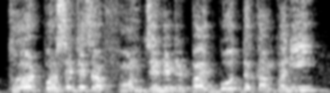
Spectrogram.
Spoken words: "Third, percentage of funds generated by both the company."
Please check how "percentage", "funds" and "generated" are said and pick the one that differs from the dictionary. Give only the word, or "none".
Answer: funds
